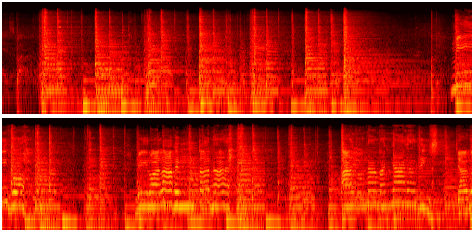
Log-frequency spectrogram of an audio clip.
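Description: Live acoustic guitar and double bass playing a song's introduction: strummed chords over plucked bass notes, ringing down to a short lull about seven seconds in, then starting up again about nine seconds in.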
